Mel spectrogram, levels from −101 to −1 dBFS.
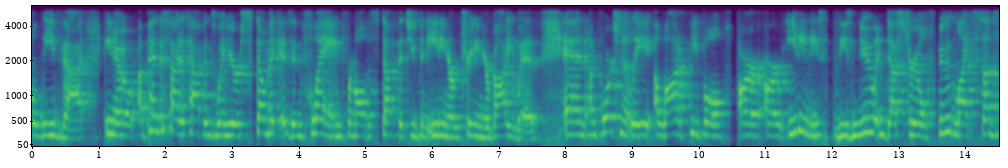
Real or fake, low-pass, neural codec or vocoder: fake; 5.4 kHz; vocoder, 44.1 kHz, 128 mel bands every 512 samples, BigVGAN v2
